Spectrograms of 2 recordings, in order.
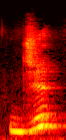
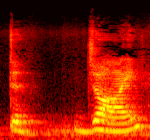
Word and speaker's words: giant: Here the letter A is silent because of the long vowel rule says when there are two vowels in a letter, the first vowel take the sound of the long vowel and the second vowel remain the silent. That's why we call this word giant, giant.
